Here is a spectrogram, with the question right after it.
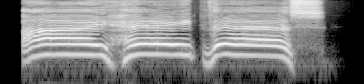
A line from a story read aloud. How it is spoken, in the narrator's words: Oren yells out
